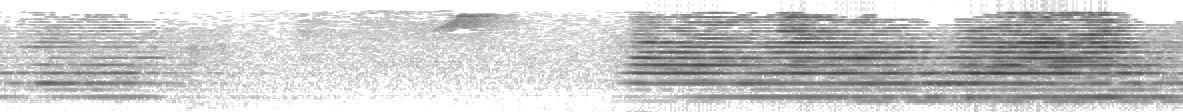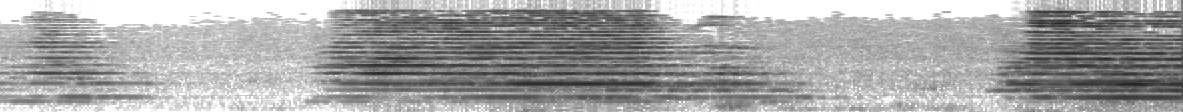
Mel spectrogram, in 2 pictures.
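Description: Chord-like train horn blasts play in a radio advertisement for trains. A brief toot is followed by three long, sustained horn blasts separated by quiet gaps, with a low rumble under the later ones.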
